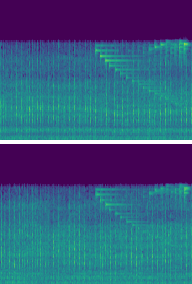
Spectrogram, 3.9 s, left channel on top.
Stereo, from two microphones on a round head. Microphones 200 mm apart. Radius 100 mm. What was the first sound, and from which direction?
A chime, 40° left (ahead or behind).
